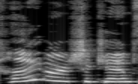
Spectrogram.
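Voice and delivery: sweet high come-on; Cheryl voice. Retold or imitated. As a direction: coo it like a vamp. Cheryl voiced in retold comic.

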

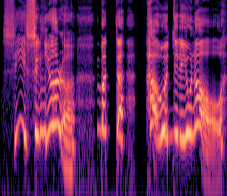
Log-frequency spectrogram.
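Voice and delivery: put-on high, slow Italian-accented wonder; amazed question. A narrator's reading. Pauline amazed that the animals know the cloud, high and slow. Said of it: "Pauline asked with amazement".

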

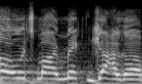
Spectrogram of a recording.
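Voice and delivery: put-on high, wide-mouthed British accent; British accent with the mouth stretched wide open. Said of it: "My [name] is just a British accent".

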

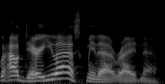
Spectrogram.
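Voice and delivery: low, offended imitation; mock indignation. Voices an offended churchgoer.

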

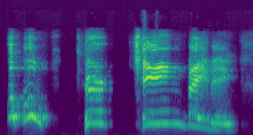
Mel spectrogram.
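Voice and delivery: high, loud celebratory whoop; excited whooping cheer. Real, not acted. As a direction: whoop it up, then drop on the last word. Cheering a viewer's news.

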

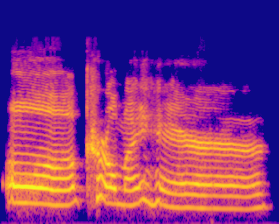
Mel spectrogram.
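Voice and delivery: very high, drawn-out mock whine; whiny crybaby. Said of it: "this little crybaby, whiny".

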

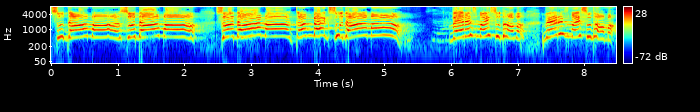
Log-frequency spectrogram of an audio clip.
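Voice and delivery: acted desperate hollering; frantic shouting. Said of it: "like a crazy man shouting".

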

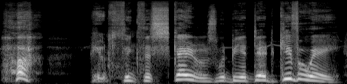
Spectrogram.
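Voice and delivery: high, loud scornful lizard voice with a sharp Ha; snarling. A narrator's reading. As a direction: sneer at the excuse, loud. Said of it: "the gizzard snarled".

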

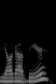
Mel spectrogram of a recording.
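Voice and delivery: put-on Texan accent again, soft; mild Texan twang on y'all; lightly put-on Texan accent; Texan drawl. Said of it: "I was just like".

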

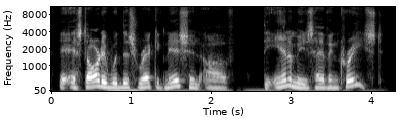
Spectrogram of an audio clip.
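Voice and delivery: ordinary talk, nothing marked

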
